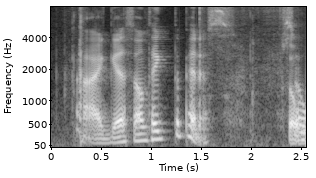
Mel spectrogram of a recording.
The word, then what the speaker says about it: pinnace: I never kind of pronounce that right. Is it Pinnace? It's P-I-N-N-A-C-E.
